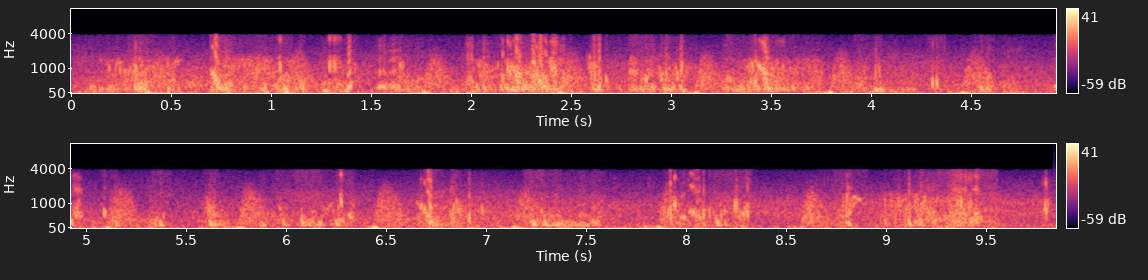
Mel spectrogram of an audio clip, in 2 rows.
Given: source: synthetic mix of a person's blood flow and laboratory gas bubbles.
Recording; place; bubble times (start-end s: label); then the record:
Doppler ultrasound of blood flow; subclavian vein
0.08-0.58 s: bubbles
0.70-1.20 s: bubbles
1.25-1.46 s: bubbles
1.52-1.84 s: bubbles
1.98-2.54 s: bubbles
2.58-3.14 s: bubbles
3.25-3.79 s: bubbles
3.92-4.38 s: bubbles
4.53-4.63 s: bubbles
4.91-5.00 s: bubbles
5.08-5.20 s: bubbles
5.33-5.43 s: bubbles
5.59-5.74 s: bubbles
5.86-6.37 s: bubbles
6.66-7.03 s: bubbles
7.20-7.62 s: bubbles
7.89-8.36 s: bubbles
8.75-8.92 s: bubbles
8.98-9.57 s: bubbles
9.78-9.86 s: bubbles
From the record:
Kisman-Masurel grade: 243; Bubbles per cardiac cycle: several, 3 to 8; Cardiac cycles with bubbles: 100%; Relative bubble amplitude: loud (0.450 to 0.775); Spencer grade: 3 (all of the cardiac periods contain showers or single bubble signals, but not dominating or overriding the cardiac motion signals); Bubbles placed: anywhere in the cardiac cycle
